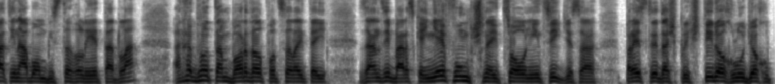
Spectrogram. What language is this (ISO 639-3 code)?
slk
